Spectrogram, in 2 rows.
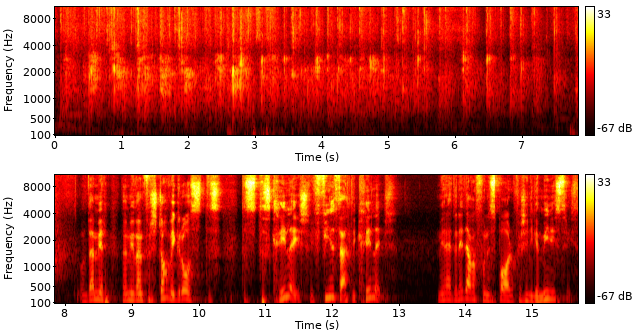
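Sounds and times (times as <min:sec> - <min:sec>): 
audience applause: 0:00.0 - 0:08.1
speech: 0:08.2 - 0:13.0, 0:13.6 - 0:15.6.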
